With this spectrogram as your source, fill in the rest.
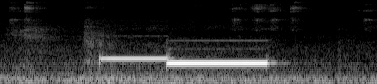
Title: Sounds of the ICU: Alarms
